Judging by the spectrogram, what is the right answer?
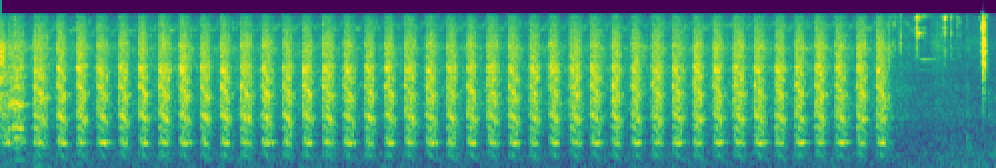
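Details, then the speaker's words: Honda Civic crank no-start, next diagnosis session: fuel pump still not heard priming, with a fuse and possible short being checked. Starter cranks steadily about three times a second for nearly seven seconds, never catching; crank no-start, cause unconfirmed. "but I'm just gonna try to start this let's see I still didn't hear prime"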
